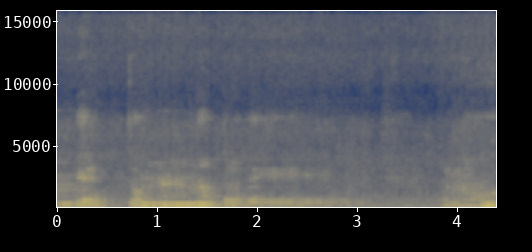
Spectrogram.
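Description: A woman singing a Christian devotional song unaccompanied, holding long notes that step down in pitch; her voice fades out about three seconds in, leaving a short pause.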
